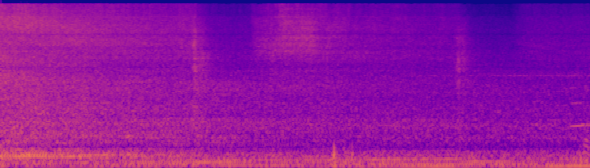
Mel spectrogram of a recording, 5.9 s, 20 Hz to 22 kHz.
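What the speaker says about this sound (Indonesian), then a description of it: "Truk tambang ada 2 unit melintas." Heavy mining trucks climbing and passing on a busy hill road, a steady loud engine rumble with a brief air-brake hiss and occasional clanks, no talk.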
